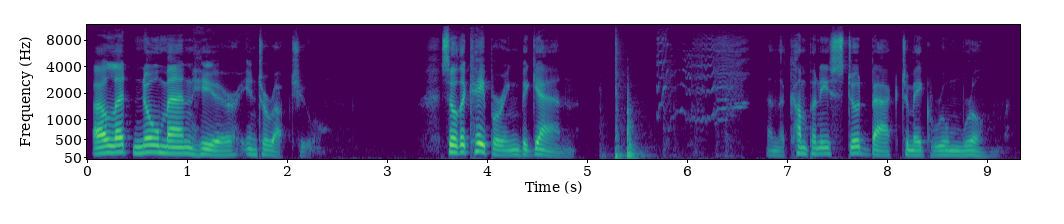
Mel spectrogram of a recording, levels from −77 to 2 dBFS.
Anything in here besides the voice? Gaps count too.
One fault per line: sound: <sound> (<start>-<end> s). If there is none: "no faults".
sound: squeak (5.1-6.7 s)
